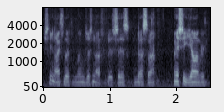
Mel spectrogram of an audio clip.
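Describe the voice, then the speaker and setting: A man's voice: lowish voice, level tone, very fast. A man in his forties, a dating show contestant answering tersely and plainly. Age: 40s. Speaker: truck driver, contestant.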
